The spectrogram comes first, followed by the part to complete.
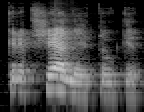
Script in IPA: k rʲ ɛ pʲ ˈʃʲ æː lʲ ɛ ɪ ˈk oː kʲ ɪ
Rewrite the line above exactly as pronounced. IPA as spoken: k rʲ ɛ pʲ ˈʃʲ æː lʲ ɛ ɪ ˈt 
